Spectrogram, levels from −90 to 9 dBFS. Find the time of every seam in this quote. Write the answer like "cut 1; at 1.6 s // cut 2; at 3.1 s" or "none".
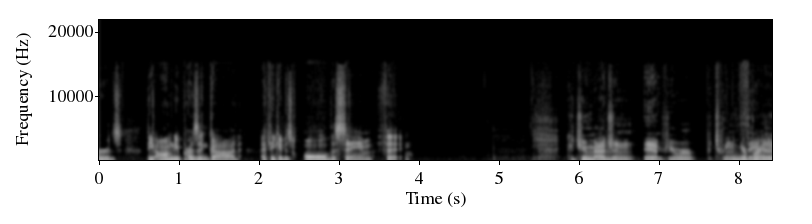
cut 1; at 7.0 s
